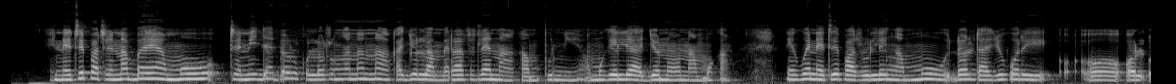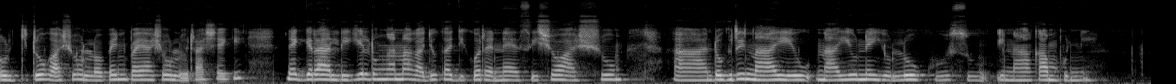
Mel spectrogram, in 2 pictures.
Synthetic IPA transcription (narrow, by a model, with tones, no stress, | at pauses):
ɛ˨nɛ˨te˦pa˨tɛ˨na˦ba˦ja˨mo˦tɛ˨nɪ˦d͡ʒa˦dɔ˦lko˨lɔ˦tʊ˦ŋa˦na˦na˦ka˦d͡ʒo˦la˨mɛ˨ɾa˦tɛ˦lɛ˦na˨ka˨mpu˦ni˨a˨mo˦ke˦li˦a˨d͡ʒɔ˦nɔ˨˦na˨mʊ˦ka˨ | nɛ˨kwɛ˦nɛ˨te˦pa˨to˨le˦ŋa˨mu˦˨dɔ˦lta˨d͡ʒo˦ko˦ɾɪ˦ | o˨ɾɡi˨to˦ka˨ʃo˦˨lɔ˨pɛ˦ɲpa˨ja˦ʃo˦lo̰˨i˨ta˦ʃɛ˦ki˦nɛ˦ɡɪ˨ɾa˦˨lɪ˨kɪ˦ltʊ˦ŋa˦na˦ka˨d͡ʒo˦ka˦d͡ʒi˨ko˦ɾɛ˨nɛ˦sɪ˨ʃɔ˦a˨ʃu˦ | ando˨ki˨ti˦na˨na˨je˦u˦nɛ˦jo˨lo˦ku˨su˨ɪ˨na˨ka˦mpu˨ni˨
